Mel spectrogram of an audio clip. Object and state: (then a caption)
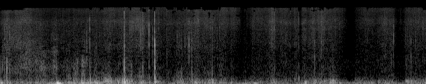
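Foam packing bag being squeezed and scratched. Fingers squeeze an empty, thin pink polyethylene foam packing bag while nails scratch across its surface. The result is a soft, continuous crinkling and scratchy rustle with bright hiss on top, broken by a few brief, dull low pops as the foam is pressed.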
